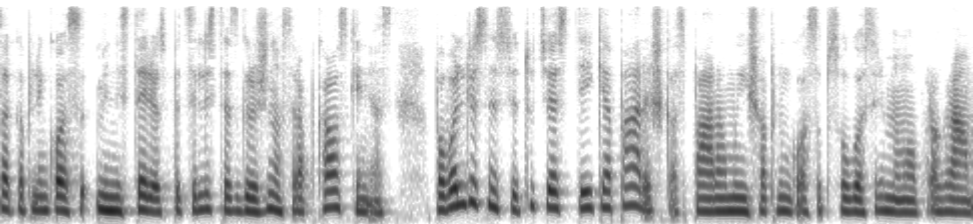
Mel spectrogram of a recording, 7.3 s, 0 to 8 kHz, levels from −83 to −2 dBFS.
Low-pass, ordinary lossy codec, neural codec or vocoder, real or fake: 7.2 kHz; MP3, 48 kbps; codec, 24 kHz, 0.9 kbps, DualCodec; fake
